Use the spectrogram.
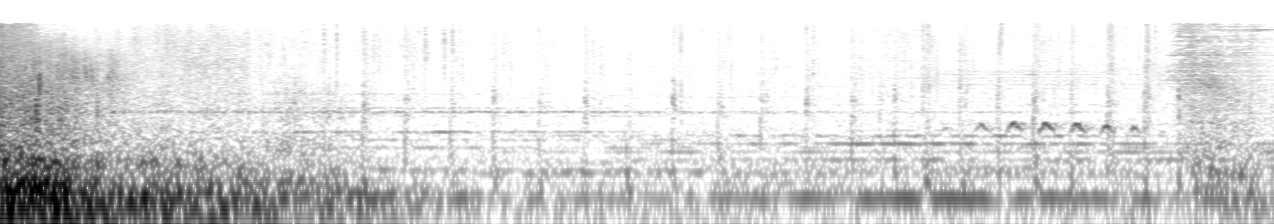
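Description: A Confringo blasting spell exploding in a Hogwarts wizarding game, a loud burst at the start that fades into rumbling debris and scattered clatter, then a second swell near the end.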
